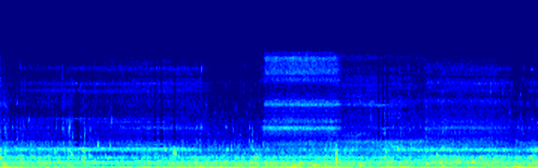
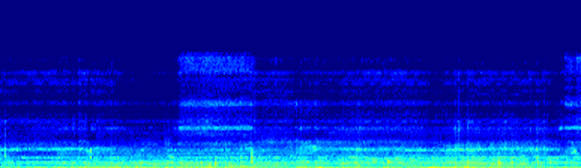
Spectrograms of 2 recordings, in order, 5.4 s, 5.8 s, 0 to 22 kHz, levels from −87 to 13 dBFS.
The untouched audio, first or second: first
